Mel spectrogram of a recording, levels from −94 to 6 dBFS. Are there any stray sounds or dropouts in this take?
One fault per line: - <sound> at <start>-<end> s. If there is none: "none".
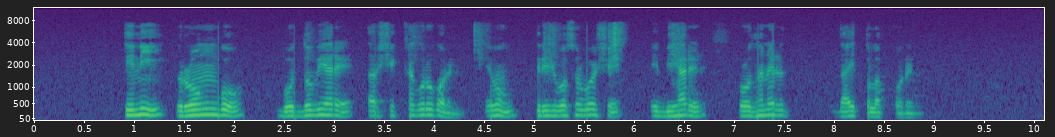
none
